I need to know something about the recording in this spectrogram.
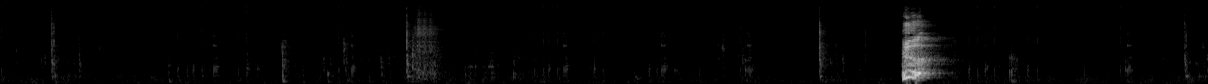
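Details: Hiccups that won't stop: one loud abrupt hiccup burst and a softer earlier one amid faint keyboard clicks; persistent hiccups.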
